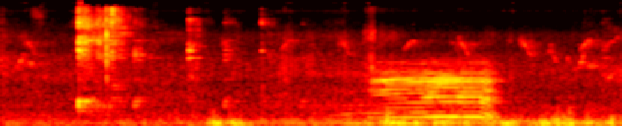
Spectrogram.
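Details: Simmental cattle from a newly created herd giving one steady, drawn-out moo late in the recording, after a sharp knock near the start, over a low rural background hum.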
